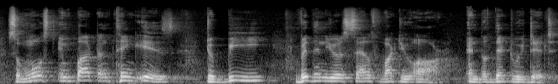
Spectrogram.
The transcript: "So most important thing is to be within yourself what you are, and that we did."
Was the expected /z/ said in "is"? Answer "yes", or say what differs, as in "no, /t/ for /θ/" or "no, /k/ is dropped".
yes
